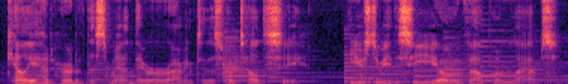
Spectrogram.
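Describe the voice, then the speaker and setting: A man's voice: low voice, creaky. A man reading scripted narration for an audio drama. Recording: guitar music behind the voice.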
